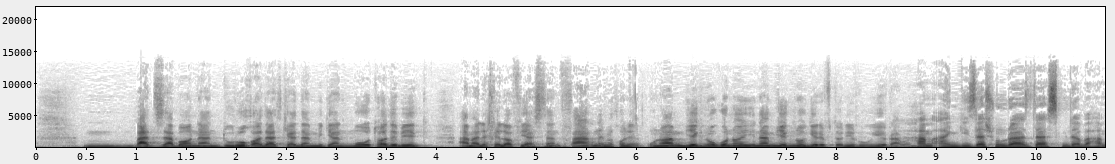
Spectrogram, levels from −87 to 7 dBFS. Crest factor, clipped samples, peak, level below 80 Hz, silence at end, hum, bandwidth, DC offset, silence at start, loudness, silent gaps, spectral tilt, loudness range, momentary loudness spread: 18 dB; under 0.1%; 0 dBFS; -42 dBFS; 0 s; none; 13.5 kHz; under 0.1%; 0.45 s; -18 LUFS; none; -6.5 dB/octave; 3 LU; 8 LU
